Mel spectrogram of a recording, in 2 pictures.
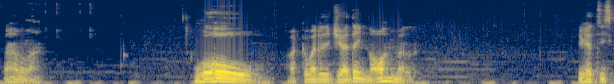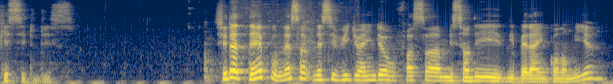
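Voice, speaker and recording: A man's voice: mid-range voice, big pitch swings, a little fast, long pauses, a little mellow, breathy edge. A Brazilian man giving casual, playful Let's Play commentary with informal reactions. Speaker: gaming YouTuber.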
